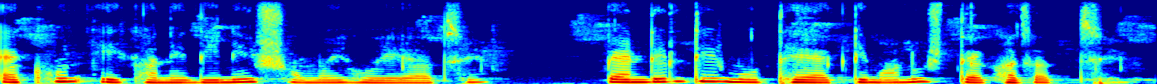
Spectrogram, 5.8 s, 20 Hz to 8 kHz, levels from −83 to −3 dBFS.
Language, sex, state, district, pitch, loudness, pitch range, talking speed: Bengali, female, Assam, Kamrup Metropolitan, 230 Hz, -16 LUFS, 220-255 Hz, 135 wpm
